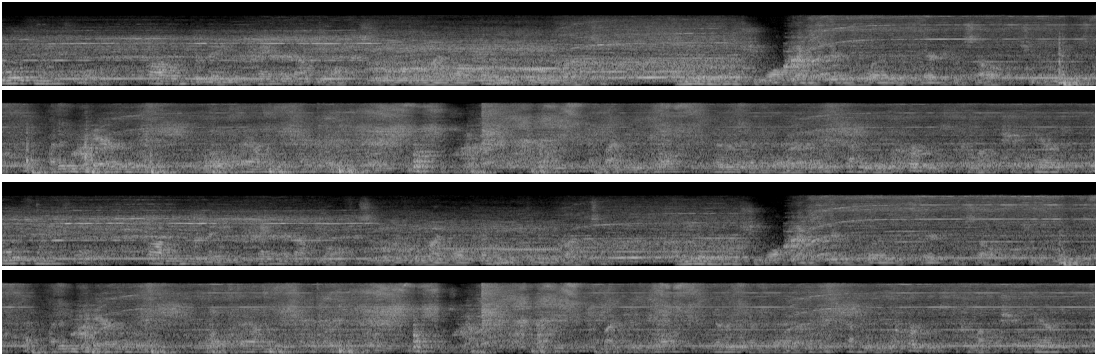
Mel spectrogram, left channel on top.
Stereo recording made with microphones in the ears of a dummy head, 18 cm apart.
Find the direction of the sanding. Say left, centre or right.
right.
